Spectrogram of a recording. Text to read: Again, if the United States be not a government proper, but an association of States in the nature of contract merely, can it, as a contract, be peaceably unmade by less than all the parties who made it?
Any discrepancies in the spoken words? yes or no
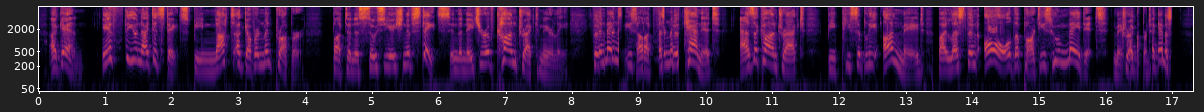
yes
